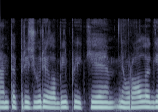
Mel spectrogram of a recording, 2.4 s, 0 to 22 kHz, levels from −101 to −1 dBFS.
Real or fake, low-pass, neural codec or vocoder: real; 10.8 kHz; none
